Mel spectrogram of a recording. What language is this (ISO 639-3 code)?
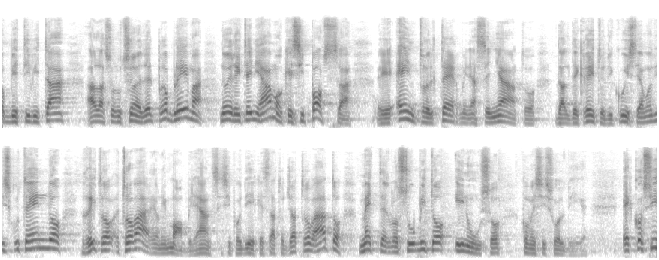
ita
